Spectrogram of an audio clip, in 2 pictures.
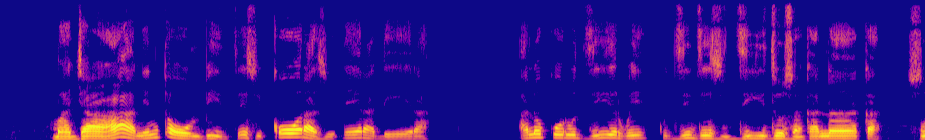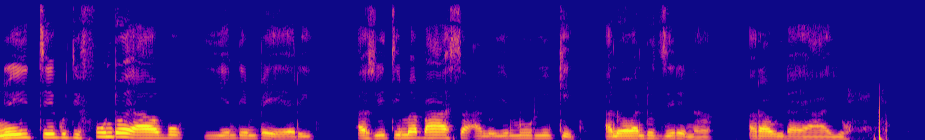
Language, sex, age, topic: Ndau, male, 18-24, education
